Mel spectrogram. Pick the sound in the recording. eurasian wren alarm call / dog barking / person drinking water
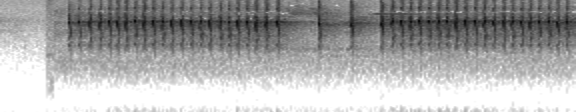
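eurasian wren alarm call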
